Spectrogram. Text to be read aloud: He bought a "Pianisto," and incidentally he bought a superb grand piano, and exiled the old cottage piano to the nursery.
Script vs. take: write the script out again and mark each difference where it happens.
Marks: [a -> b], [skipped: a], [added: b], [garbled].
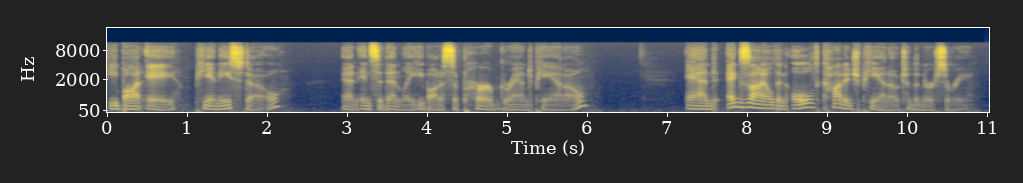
He bought a "Pianisto," and incidentally he bought a superb grand piano, and exiled [the -> an] old cottage piano to the nursery.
